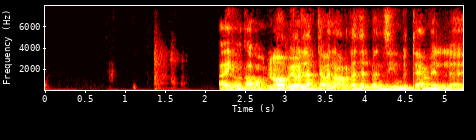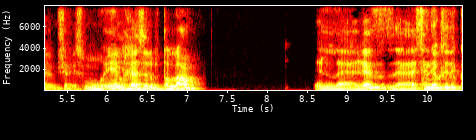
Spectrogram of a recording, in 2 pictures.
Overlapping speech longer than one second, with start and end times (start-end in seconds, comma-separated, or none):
none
